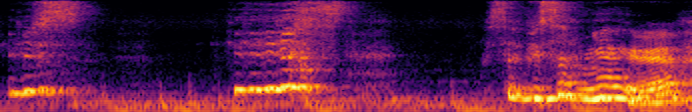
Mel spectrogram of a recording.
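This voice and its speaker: Woman doing a bratty rich cartoon schoolgirl, high squeaky voice, mocks everyone, echoey room. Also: huge pitch swings, slow, a little hiss or hum, full character voice. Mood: gloating. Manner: taunting, giggly, loud. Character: spoiled boastful rich schoolgirl, mocking and jealous. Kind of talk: cartoon voice acting.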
